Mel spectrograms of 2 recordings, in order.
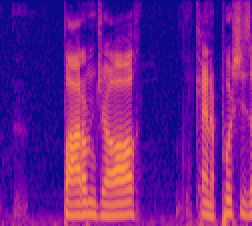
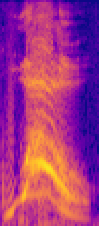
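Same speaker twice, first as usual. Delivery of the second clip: loud, high whoa; surprised shout; 8 semitones higher, 13 dB louder than usual. Retold or imitated. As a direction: yell it in delight. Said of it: "it's like".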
